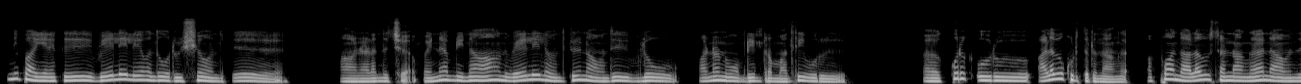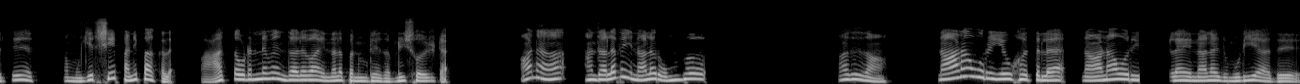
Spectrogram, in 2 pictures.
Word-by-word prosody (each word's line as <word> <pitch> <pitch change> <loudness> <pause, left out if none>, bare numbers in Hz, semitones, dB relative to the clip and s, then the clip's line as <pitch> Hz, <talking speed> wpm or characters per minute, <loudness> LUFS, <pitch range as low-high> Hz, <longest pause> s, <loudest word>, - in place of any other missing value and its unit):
கண்டிப்பா. 245 -2 0
எனக்கு 170 +1 0 0.3
வேலைலே 210 +3 +2
வந்து 185 -1 0
ஒரு 160 - -4
விஷயம் 180 +5 0
வந்துட்டு, 150 +1 -4 1.0
அ - - -2 0.2
நடந்துச்சு. 145 +2 -1
அப்ப - - -14
என்ன 170 +5 +1
அப்டின்னா, 185 -2 +1 0.2
அந்த 190 -3 +1
வேலைல 210 +3 +1
வந்துட்டு, 160 +5 -2
நான் 165 -4 0
வந்து 160 +4 0
இவ்ளோ, 155 +4 0 0.5
பண்ணணும் 170 +1 +1
அப்டின்ற 150 0 -2
மாதிரி 130 +8 -1
ஒரு 135 -3 0 1.0
அ - - 0 0.2
குறுக் 270 -1 -1
ஒரு 180 -1 +3 0.4
அளவு 225 +8 +3
குடுத்துருந்தாங்க. 130 - 0 0.3
அப்போ 160 - -9
அந்த 210 -4 +2
அளவு 200 +5 +1
சொன்னாங்க, 175 -2 +2 0.2
நான் 165 -3 +1
வந்துட்டு, 155 +7 -1 0.5
அ - - -3
முயற்சியே 210 - 0
பண்ணி 195 +3 +3
பார்க்கல. 140 - 0 0.3
பார்த்த 190 - -1
உடனேவே, 245 +4 +2
"இந்த 205 -1 +2
அளவா? 205 +1 +3
என்னால 180 +3 +1
பண்ண 165 -2 +2
முடியாது" 155 -2 0
அப்டி 160 +6 0
சொல்ட்டேன். 160 -1 0 0.8
ஆனா, 285 0 -1 0.4
அந்த 220 0 +3
அளவு 280 +9 +2
என்னால 215 +1 +3
ரொம்ப 205 +5 +2 1.6
அதுதான். 195 - 0 0.6
நானா 280 +9 +3
ஒரு 290 -4 +1
யூகத்தில 225 -5 +2 0.4
நானா 190 +5 +2
ஒரு 230 -2 +2
யூகத்தில 190 -7 -5
என்னால 175 +1 +2
இது 165 - -3
முடியாது. 165 -6 +1
185 Hz, 140 wpm, -23 LUFS, 155-215 Hz, 1.6 s, ஒரு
